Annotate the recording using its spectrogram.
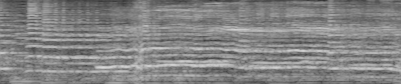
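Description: A live mariachi band, with violins and trumpets, accompanying a man singing through a microphone. From about a second in he holds one long, wavering note.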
